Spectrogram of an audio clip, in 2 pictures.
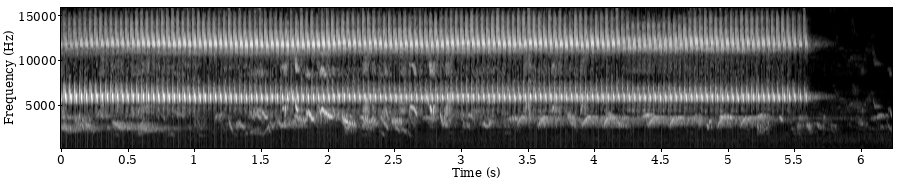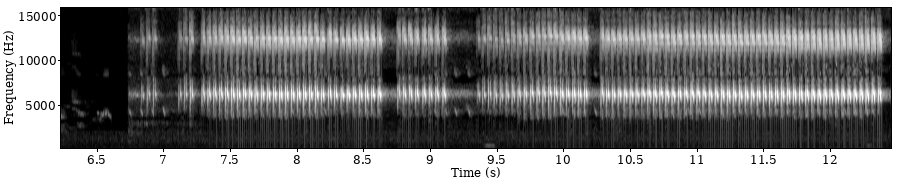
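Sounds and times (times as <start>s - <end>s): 
Locustella naevia singing: 0.0s - 6.7s.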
